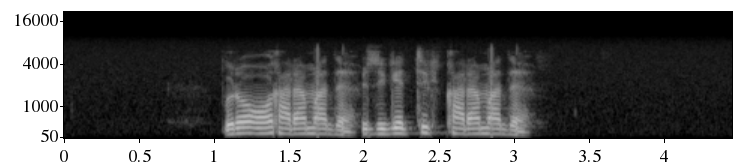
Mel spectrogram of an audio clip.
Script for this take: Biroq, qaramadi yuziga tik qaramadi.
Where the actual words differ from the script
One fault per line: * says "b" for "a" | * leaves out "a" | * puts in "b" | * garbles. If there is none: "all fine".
all fine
